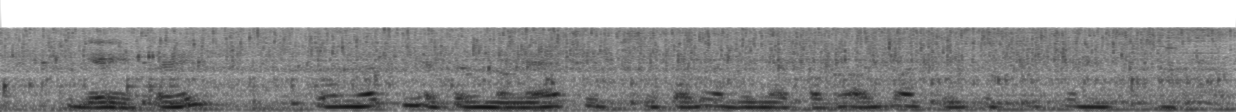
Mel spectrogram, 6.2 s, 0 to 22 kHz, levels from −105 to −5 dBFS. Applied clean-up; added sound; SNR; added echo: none; Trickle, dribble / Sink (filling or washing) / Water tap, faucet; 9 dB; reverberation time 0.4 s.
